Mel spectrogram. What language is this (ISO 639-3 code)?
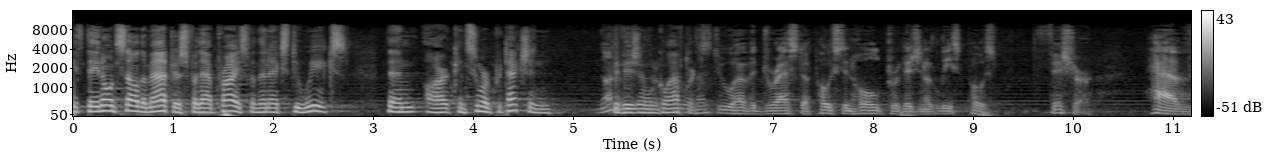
eng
